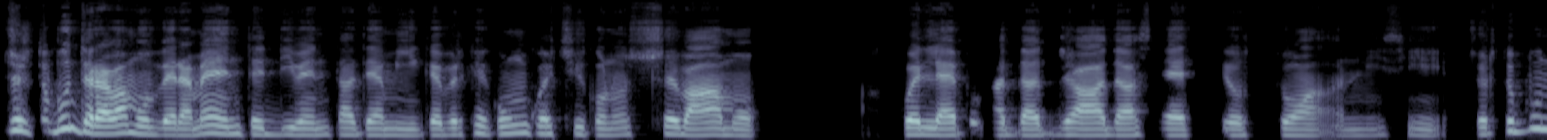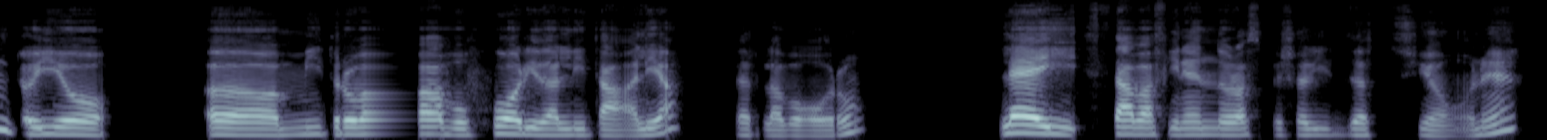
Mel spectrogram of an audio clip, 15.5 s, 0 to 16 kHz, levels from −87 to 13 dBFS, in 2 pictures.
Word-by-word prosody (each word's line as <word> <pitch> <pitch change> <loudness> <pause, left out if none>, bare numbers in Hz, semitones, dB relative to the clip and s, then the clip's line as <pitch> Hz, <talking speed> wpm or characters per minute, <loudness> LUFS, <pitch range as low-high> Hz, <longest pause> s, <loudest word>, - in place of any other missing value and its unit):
Certo 270 -1 -1
punto 315 -1 +1
eravamo 195 0 +6
veramente 180 +2 +1
diventate 170 0 -4
amiche, 160 0 -4
perché 170 +4 -4
comunque 190 +1 -2
ci 180 - -9
conoscevamo 165 -1 -1
a 145 - -17
quell'epoca 170 +2 0
da 155 -1 -1
già 165 -2 +1
da 155 0 -1
7, 155 -1 -5
8 155 +1 -6
anni, 150 +1 -8
sì. 155 -3 -15
Certo 190 +8 -4
punto 295 - -2
io, 175 -3 +2 0.4
ehm, 160 -2 +3
mi 175 +2 -9
trovavo 180 -1 +1
fuori 180 +1 +3
dall'Italia, 155 - -2 0.3
per 155 -1 -10
lavoro, 145 - -6 0.6
lei 200 -4 +8
stava 180 -2 +2
finendo 165 -1 -5
la 160 - +1
specializzazione 160 - -8
170 Hz, 130 wpm, -24 LUFS, 155-185 Hz, 0.6 s, lei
